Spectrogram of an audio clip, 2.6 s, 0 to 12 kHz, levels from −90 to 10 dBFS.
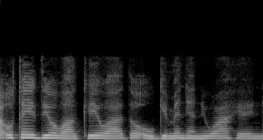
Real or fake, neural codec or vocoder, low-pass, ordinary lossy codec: fake; codec, 16 kHz, 0.5 kbps, X-Codec, WavLM features, trained on Multilingual LibriSpeech; 7.2 kHz; none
